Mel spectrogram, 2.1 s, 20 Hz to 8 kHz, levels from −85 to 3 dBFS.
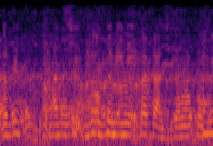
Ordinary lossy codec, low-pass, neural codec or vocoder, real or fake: none; 7.2 kHz; codec, 16 kHz, 8 kbps, FunCodec, trained on LibriTTS, 25 frames a second; fake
